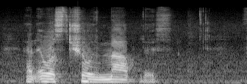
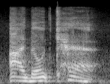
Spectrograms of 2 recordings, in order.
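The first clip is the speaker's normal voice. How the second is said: yelled; 5 semitones higher, slower than usual. Acted. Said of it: "Frog yelled once again".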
